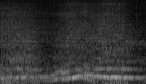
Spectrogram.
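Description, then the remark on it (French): In a film scene where cars chase a motorcycle, a vehicle engine drones steadily, then revs up, its pitch climbing and sliding back down over a couple of seconds, moderately loud with no talking. “Ouais, donc là, bon, euh, voilà, t'as des voitures qui veulent après une moto.”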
